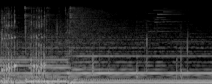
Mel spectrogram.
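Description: A cartoon pig gives a short oink at the start, over background music that then settles into a steady held chord.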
